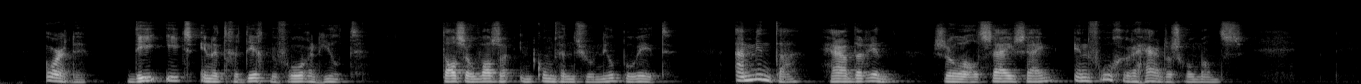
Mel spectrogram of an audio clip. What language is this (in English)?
Dutch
